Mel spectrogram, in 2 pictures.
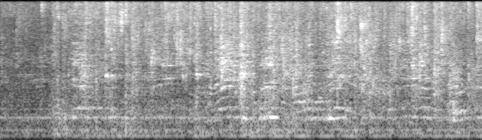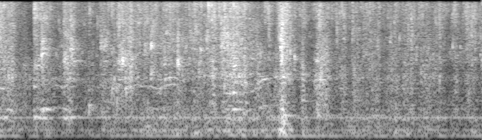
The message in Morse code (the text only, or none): none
